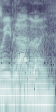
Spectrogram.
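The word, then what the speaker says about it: Blame!: Alors Blam se prononce Blam, parce que c'est Blam avec un point d'exclamation, qui est un onomatopée.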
